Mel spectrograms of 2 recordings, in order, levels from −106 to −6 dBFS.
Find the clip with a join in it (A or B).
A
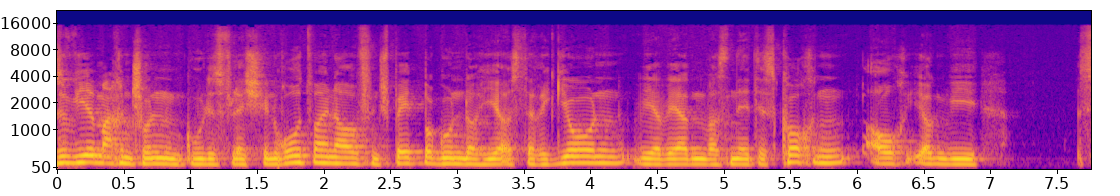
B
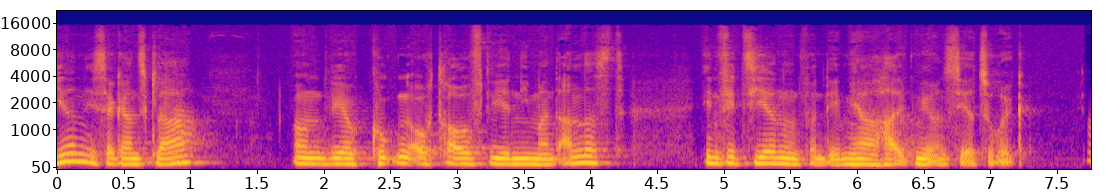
B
